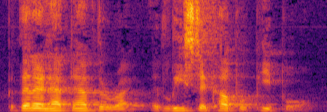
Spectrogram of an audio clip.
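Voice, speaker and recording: A man who is a priest, teaching a catechism class in a relaxed, chatty way with many asides. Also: mid-range voice, quick pace. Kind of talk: informal class talk. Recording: roomy echo.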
